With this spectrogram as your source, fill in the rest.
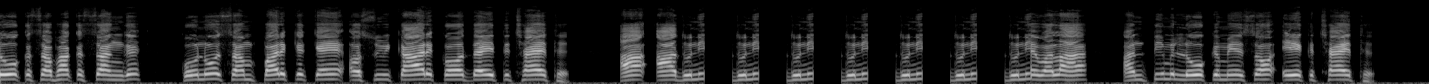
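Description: The whole clip has a swirly, hollow smear with soft attacks, the likely result of generation loss from about three passes through an AAC-type codec. From 7.04 to 10.31 s there's a stutter with silent gaps: a 260 ms burst repeats six times, each followed by 285 ms of dead silence, likely a stalled stream replaying its last fragment.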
